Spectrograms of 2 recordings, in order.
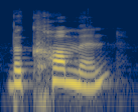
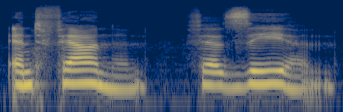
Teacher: Bekommen has got its emphasis on the second syllable.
